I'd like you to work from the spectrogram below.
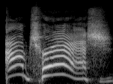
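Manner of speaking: very high cartoonish cry; mock character cry. Co-host joking about Toy Story four, high mock cry.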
